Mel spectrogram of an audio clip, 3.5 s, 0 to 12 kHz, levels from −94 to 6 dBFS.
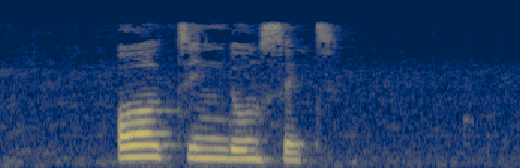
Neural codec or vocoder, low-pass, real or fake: none; 7.2 kHz; real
